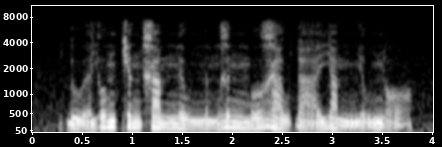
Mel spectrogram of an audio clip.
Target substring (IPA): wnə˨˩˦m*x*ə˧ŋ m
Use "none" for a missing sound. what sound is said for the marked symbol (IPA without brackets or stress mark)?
ɣ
